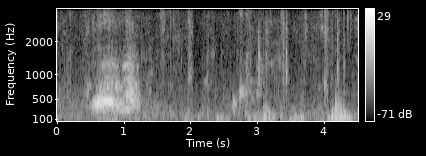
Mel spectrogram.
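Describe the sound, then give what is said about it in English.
A neighbor's dogs barking, reacting to anything that gets close to them: one louder, drawn-out bark early, followed by a few softer, scattered yelps. No one is talking. “Next to neighbor dogs are typical. Anything that gets even remotely close to them, they freak out about.”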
